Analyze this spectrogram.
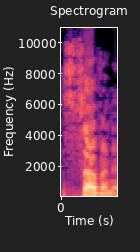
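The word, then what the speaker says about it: Sevin: to talk about is seven and it's spelled sa VI in and a lot of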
